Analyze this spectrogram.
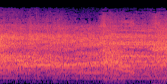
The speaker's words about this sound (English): And then, of course, as we've talked about throughout Invasion of the Body Snatchers, there's not only music, but then there's the sounds that come out of the pod people, which is like a kind of a screech.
